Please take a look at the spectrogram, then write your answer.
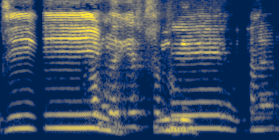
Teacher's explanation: জিভের মাঝখানে তার বরাবর উপরে তালুর সঙ্গে লাগিয়ে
